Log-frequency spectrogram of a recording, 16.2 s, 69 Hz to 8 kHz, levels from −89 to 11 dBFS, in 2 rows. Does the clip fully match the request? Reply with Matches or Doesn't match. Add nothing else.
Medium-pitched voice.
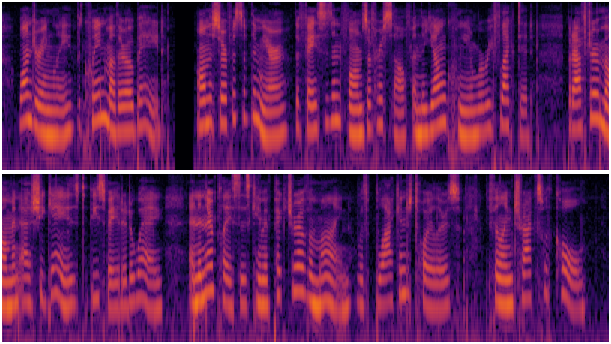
Doesn't match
